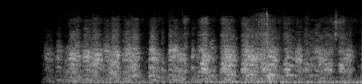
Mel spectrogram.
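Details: Geese calling in the morning: a dense, continuous chorus of harsh, overlapping honks that starts abruptly and keeps going without a break.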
